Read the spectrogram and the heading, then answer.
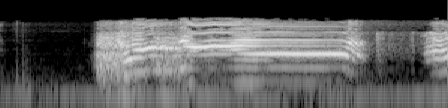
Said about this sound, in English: That's a five-year-old boy beside a bridge, screaming for his parents.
